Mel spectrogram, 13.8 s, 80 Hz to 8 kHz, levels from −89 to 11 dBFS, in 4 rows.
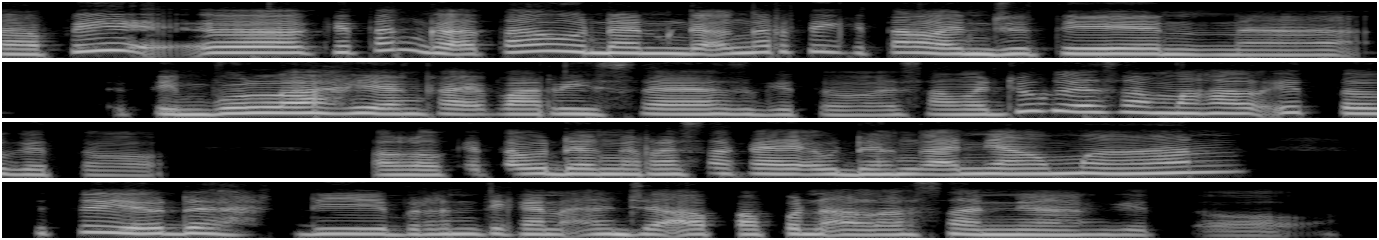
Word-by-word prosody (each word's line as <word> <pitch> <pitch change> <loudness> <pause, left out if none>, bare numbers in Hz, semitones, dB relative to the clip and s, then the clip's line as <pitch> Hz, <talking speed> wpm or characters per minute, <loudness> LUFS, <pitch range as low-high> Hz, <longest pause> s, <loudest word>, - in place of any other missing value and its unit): Tapi, 230 +11 0 0.2
eee, 280 +1 +6
kita 300 +8 -2
nggak 240 -7 +1
tahu 350 +3 +3
dan 270 -2 +4
nggak 230 +1 0
ngerti 315 +2 -2
kita 285 +2 -1
lanjutin 235 -2 +2
nah, 200 0 -5 0.4
timbullah 260 +5 +4
yang 250 -2 +2
kayak 225 -2 -1
varises 225 0 0
gitu 210 -1 -10 0.2
sama 220 +1 -3
juga 355 -2 +1
sama 280 -4 +1
hal 255 -1 +2
itu 280 -3 -4
gitu, 195 -4 -9 0.5
kalau 205 0 -2
kita 220 +1 -5
udah 235 -1 +2
ngerasa 225 +2 -2
kayak 230 -2 +2
udah 220 +1 0
nggak 215 -1 +1
nyaman, 255 +6 +1 0.4
itu 285 - -8
ya 260 - +4
udah 255 -2 +1 0.2
diberhentikan 230 0 -1
aja 220 -1 -1
apa 220 0 -4
pun 235 -2 0
alasannya 210 -1 -1
gitu. 85 - -16
230 Hz, 170 wpm, -23 LUFS, 215-255 Hz, 0.5 s, eee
